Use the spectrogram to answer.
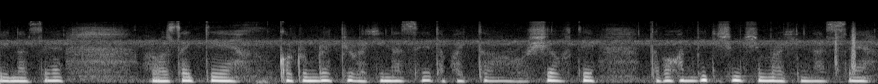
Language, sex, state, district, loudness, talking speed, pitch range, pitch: Nagamese, female, Nagaland, Kohima, -16 LUFS, 165 wpm, 155-175 Hz, 165 Hz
